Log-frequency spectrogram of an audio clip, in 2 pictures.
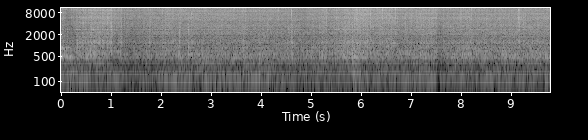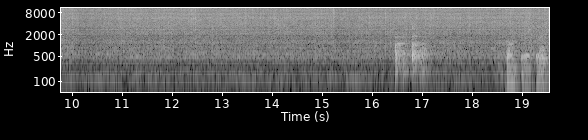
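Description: Dry shrimps fry in a pan for a Kerala dry prawn and green mango stew, giving a steady close sizzle throughout with a few brief clinks of stirring near the end.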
